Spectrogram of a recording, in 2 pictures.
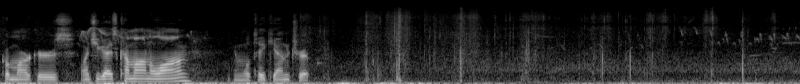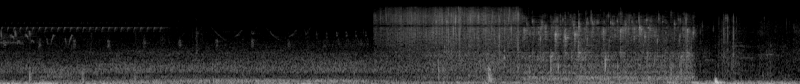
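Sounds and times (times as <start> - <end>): birds chirping: 0.4 - 1.8, 4.9 - 15.0
food sizzling on griddle: 11.8 - 15.0.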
